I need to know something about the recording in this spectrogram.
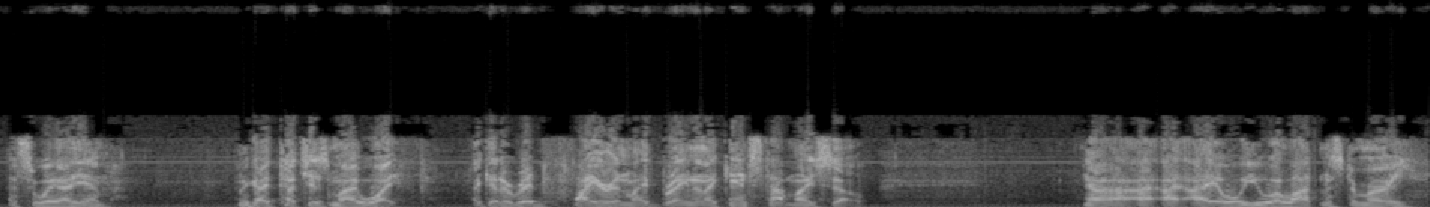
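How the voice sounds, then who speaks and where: A man's voice: mid-range voice, expressive, normal speed, fairly bright tone, natural voice. A man playing a menacing husband who confesses murder in a matter-of-fact way, in a radio drama. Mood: calmly menacing. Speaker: acquitted client. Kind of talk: 1970s radio drama acting. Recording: dull lo-fi radio broadcast with faint hiss.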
